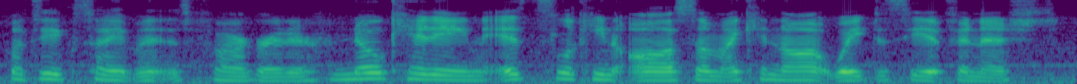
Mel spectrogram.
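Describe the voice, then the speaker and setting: A woman's voice: sits low, a little fast, slight background noise. A woman streaming her knitting, chatting casually with viewers in a chatty, self-deprecating way. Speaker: crafting streamer. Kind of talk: casual chat while knitting.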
